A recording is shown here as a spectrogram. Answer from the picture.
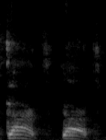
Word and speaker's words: Garth: Are you one of these people who says Gareth Brooks? Yes, I grew up saying Gareth. I was saying it wrong the whole time.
